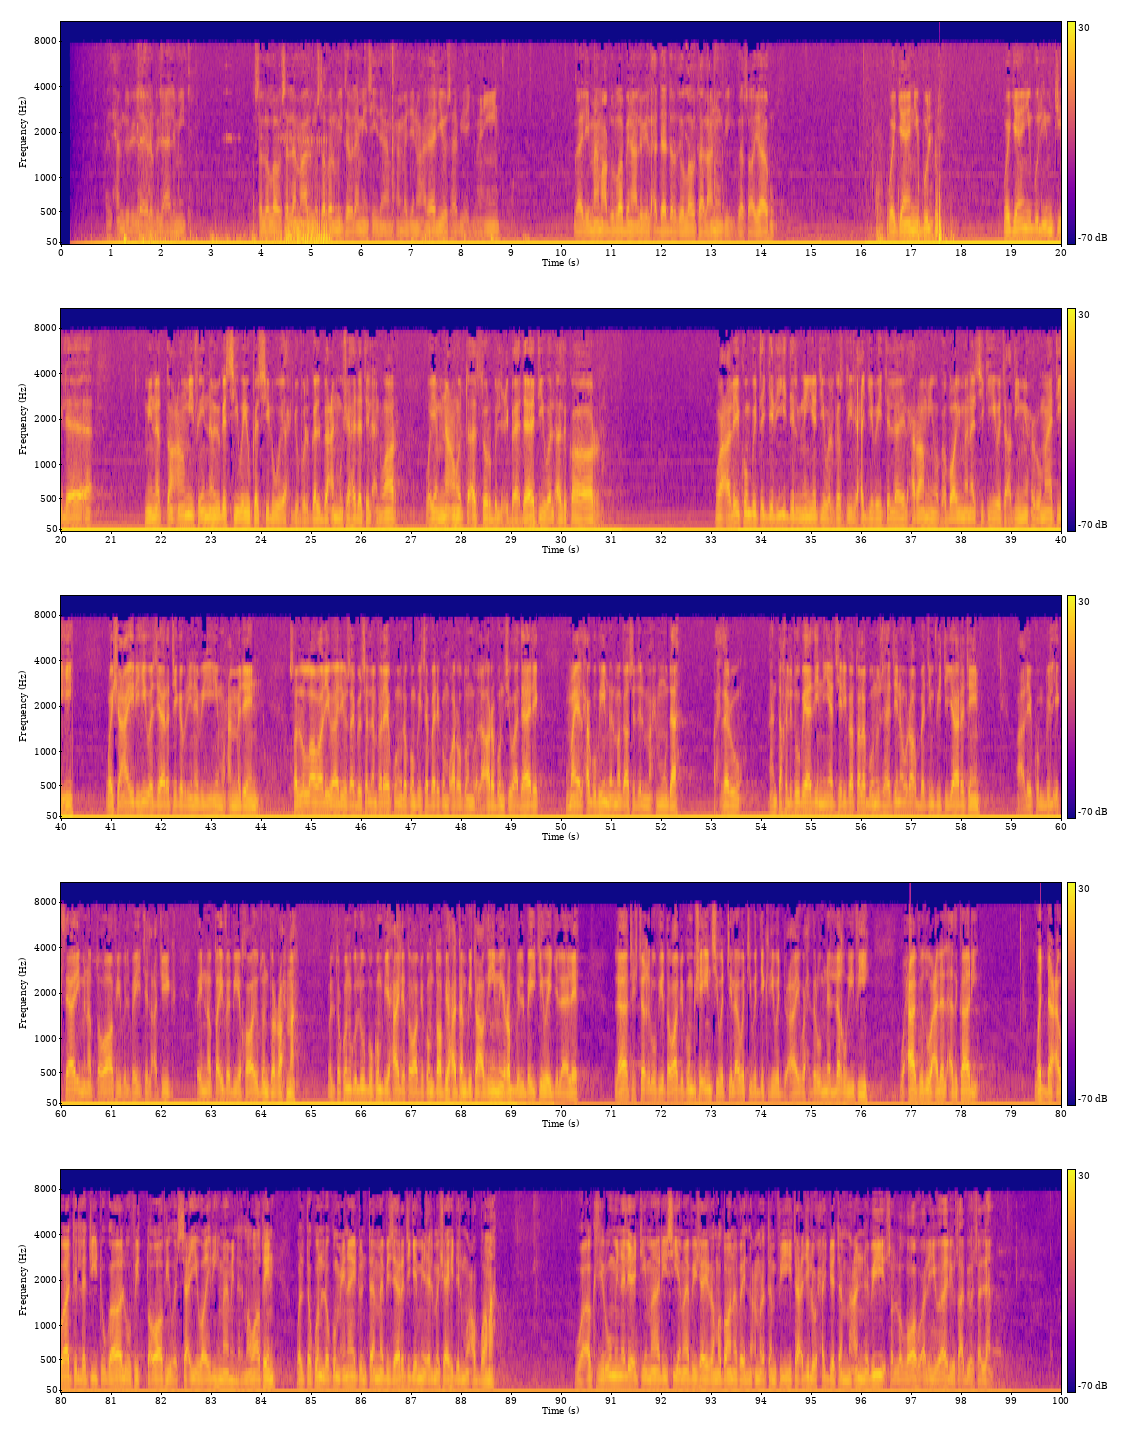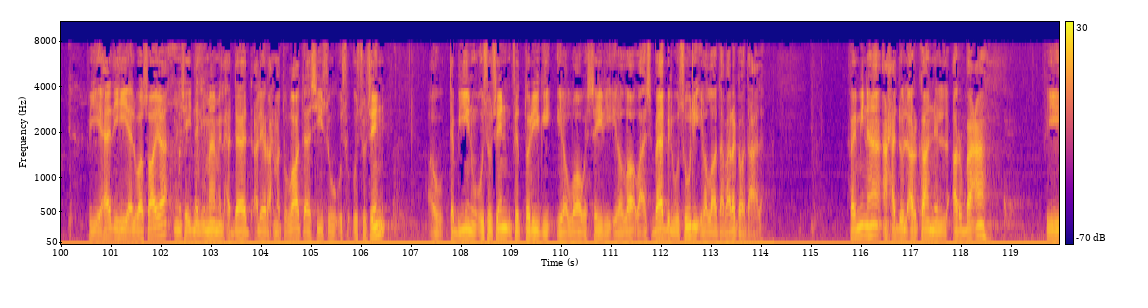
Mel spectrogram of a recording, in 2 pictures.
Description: درس أسبوعي يلقيه الحبيب عمر بن حفيظ في كتاب الوصايا النافعة للإمام عبد الله بن علوي الحداد يتحدث عن مسائل مهمة في تزكية النفس وإصلاح القلب وطه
